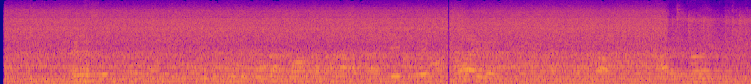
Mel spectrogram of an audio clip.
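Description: Hazelnuts rattle along a moving conveyor belt.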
